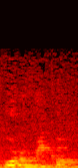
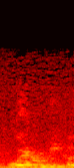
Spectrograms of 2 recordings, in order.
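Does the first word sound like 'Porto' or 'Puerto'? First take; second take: Porto; Puerto. First: The first word is said as 'Porto'. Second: The first word is said as 'Puerto'. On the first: This is how Americans say the name. "they say Puerto Rico, so they spell it like that" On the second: This is not how Americans say the name. "they don't say Puerto Rico"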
